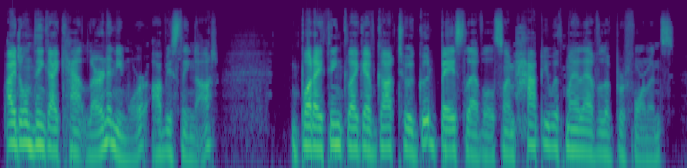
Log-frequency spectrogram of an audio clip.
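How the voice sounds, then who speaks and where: A man's voice: mid-range voice, quick pace, fairly bright tone, no echo, clean studio sound. A man, a voiceover artist, chatting casually as an interview guest, loose and filler-heavy.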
